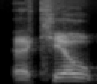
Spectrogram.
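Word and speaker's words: ceo: Kyo pronounced KYO, one syllable, the Druidical or magical fog, which very often figures in Irish romances and songs, both ancient and modern.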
